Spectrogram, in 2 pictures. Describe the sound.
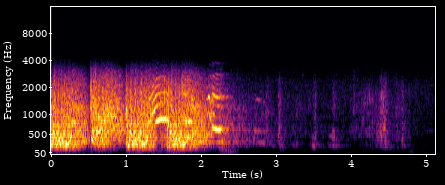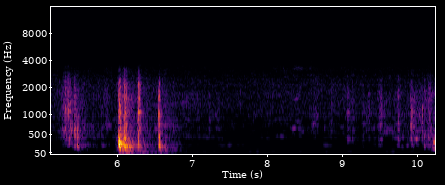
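Gunshots ring out in a Western-style showdown with a marshal. A voice cries out first, then a few sharp bursts follow, the loudest and heaviest coming after the middle, with fainter pops trailing off.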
